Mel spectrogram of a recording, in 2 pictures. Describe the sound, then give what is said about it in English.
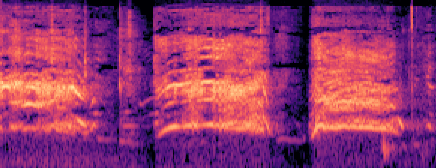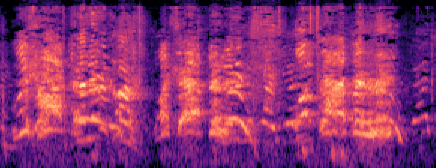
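A six-year-old child screams while fleeing gunfire at a Fourth of July parade in Highland Park. Three long, shrill, sustained screams are followed by a run of shorter, frantic, breathless cries. “This is what it sounds when a child runs from an assault weapon.”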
